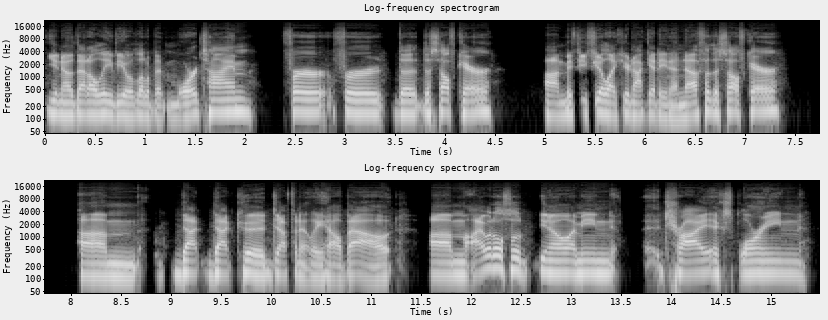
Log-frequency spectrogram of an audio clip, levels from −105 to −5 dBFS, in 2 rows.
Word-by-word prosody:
you 140 -3 0
know, 125 -1 +2
that'll 130 0 +2
leave 130 -2 0
you 125 -1 +1
a - - -1
little 120 0 -2
bit 110 -2 -6
more 115 +5 0
time 145 0 0 0.3
for 145 -1 +2
for 140 -2 +1
the 135 0 0
the 140 - -1
self-care, 75 - 0 0.5
um, 120 0 +2
if 125 +3 -2
you 135 - +1
feel 140 +1 +1
like, 125 -3 +1
you're 135 - +1
not 120 +1 0
getting 115 -4 -1
enough 115 +6 0
of 150 - 0
the - - 0
self-care, 75 -6 0 0.7
um, 115 -2 +1 0.3
that 140 +1 +1
that 130 0 0
could 130 -3 +1
definitely 120 -4 -1
help 110 -1 -1
out, 105 -4 +1 0.3
um, 125 0 +2
I - - +2
would 185 - +2
also 165 -6 +1
you 150 -1 +2
know, 140 0 +3
I 135 - +1
mean, 135 0 0 0.3
uh, - - -11
try 135 0 +3
exploring 135 -2 -2
130 Hz, 175 wpm, -23 LUFS, 120-140 Hz, 0.7 s, know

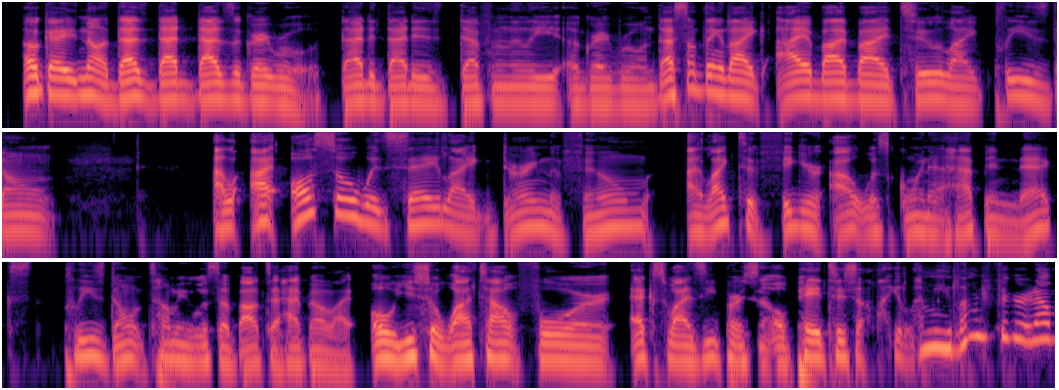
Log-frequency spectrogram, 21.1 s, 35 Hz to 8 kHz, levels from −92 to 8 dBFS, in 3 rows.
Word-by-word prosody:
Okay, 155 -3 +6
no, 145 -5 +3
thats 130 +2 +6
that 120 -1 +4
that's 120 +1 +5
a 120 - 0
great 110 -1 +1
rule, 105 +3 -5
that 115 +2 +2
i - - +1
that 105 0 0
is 100 -2 -2
definitely 105 -1 -3
a 100 - -6
great 100 0 -4
rule, 100 0 -5
and 100 +1 -6
that's 145 - +3
something, 175 -5 +2
like, 135 -7 +3
I 125 +3 +3
abide 130 -2 +3
by 120 -2 +3
too, 125 +3 -1
like, 105 -4 -3
"Please 135 -5 -3
don't." 110 -2 -6 1.1
I'll - - +3
I - - +6
also 230 +2 +3
would 160 -9 -1
say, 155 +2 -1
like, 105 -8 -6
during 130 +7 -4
the 110 -6 -7
film, 130 +7 -6 0.3
I 110 +1 -1
like 145 +9 -1
to - - -3
figure 125 -2 -5
out - - -2
what's 105 -1 -7
going 105 +5 -7
to 100 -3 -7
happen 100 -2 -7
next, 120 - -7 0.2
please 140 -1 0
don't 115 +3 -4
tell 125 - -5
me 120 -2 -1
what's 110 +1 -4
about 100 +1 0
to 85 - -3
happen, 95 -2 -3
like, 75 -2 -7
"Oh, 125 -1 +6
you 130 +4 +5
should 140 - +3
watch 115 +5 +2
out 125 -1 +2
for 115 -4 0
XYZ 120 -1 0
person." 110 -4 -3
"Oh, 105 - 0
pay 130 +4 +5
attention." 130 0 -1
uh, - - -23
like, 135 - -8
"Let 185 - -5
me 200 -1 +5
let 225 - 0
me 325 -1 +2
figure 305 -3 -2
it 275 - +1
out 285 0 +2
120 Hz, 215 wpm, -25 LUFS, 105-135 Hz, 1.1 s, Okay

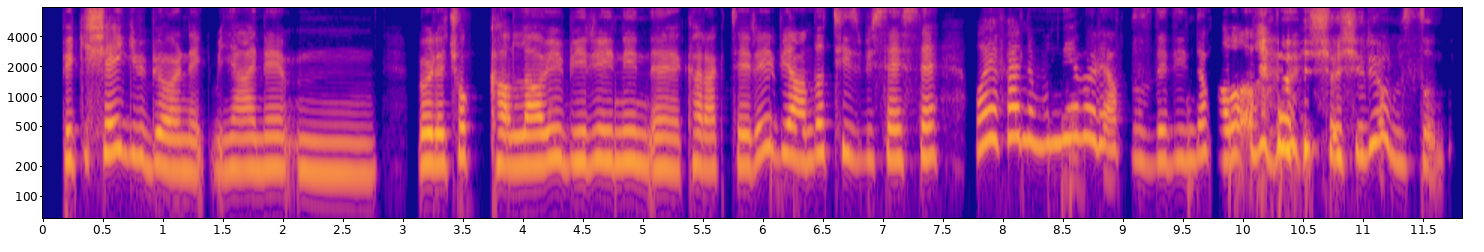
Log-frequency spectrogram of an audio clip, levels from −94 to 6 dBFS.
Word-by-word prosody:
Peki, 230 +2 -1
şey 270 +3 +4
gibi 245 -5 -4
bir 215 - +3
örnek 185 -2 -1
mi - - -9
yani, 190 +1 -2
ımm, 175 -1 -5 0.3
böyle, 215 0 +6
çok 245 +2 -3
kallavi 210 +1 +3
birinin, 225 -1 0
eee, 195 -1 -1
karakteri 210 +7 -2
bir 265 - -1
anda, 245 +3 +2
tiz 255 -6 -4
bir 235 - -7
sesle, 240 +2 0 0.3
"Vay 335 +5 +4
efendim 370 -2 +2
bunu 335 +1 -1
niye 385 +2 +1
böyle 370 -3 +1
yaptınız" 215 +7 -6
dediğinde 230 +2 -3
falan 255 +4 +2 0.4
şaşırıyor 300 - 0
musun? 215 - -7
230 Hz, 145 wpm, -22 LUFS, 205-260 Hz, 0.4 s, böyle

